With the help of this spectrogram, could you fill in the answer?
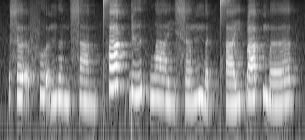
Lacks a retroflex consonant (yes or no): yes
